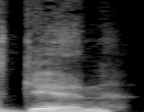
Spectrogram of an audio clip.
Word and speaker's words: Ginn: His last name is Ginn. – Mm. – with a soft G, so you'd be like Rotten Cotton Gin.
